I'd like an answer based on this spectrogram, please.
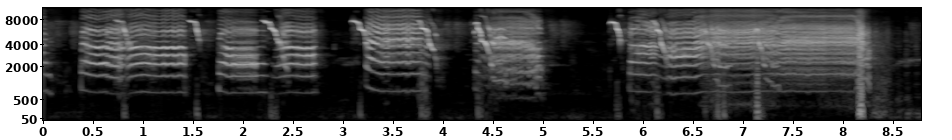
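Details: Otters give long, loud, high whistling squeals in four or five sustained bursts, each with dense overtones and slight downward bends, separated by short silences.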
